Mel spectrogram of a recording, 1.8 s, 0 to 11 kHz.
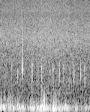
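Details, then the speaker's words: Lexus RX300 front stabilizer sway bar link, removed old link rocked by hand: dull uneven low clunks each rock from the worn loose ball joint; replaced with new link. "Look at the old one. It just wobbles all over the place. Also, you see, it clunks. So most of the time if you hear something clunking in your suspension, this could be it."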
